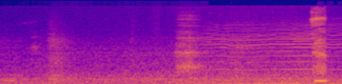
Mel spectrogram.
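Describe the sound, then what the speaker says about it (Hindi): A fly buzzes faintly in a quiet room in an animated cartoon, a thin, wavering drone rising near the end over a low background hum. "यहाँ एक मक्खी है।"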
